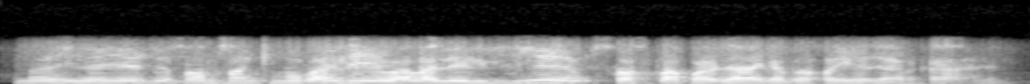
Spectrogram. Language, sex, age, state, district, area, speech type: Hindi, male, 30-45, Uttar Pradesh, Prayagraj, rural, conversation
